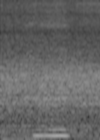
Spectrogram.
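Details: Mari-chan, a Shiba Inu, snoring while asleep: one low, steady droning breath of about half a second in a quiet indoor room.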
